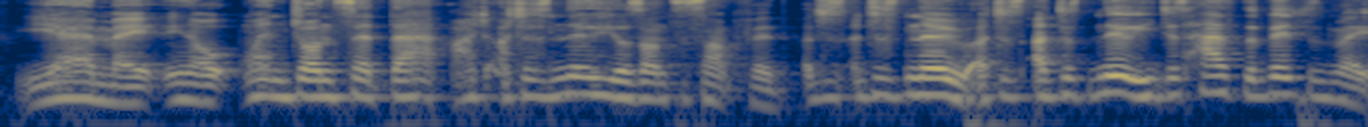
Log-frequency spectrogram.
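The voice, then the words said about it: Exaggerated British accent. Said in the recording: “going into a really British accent”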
